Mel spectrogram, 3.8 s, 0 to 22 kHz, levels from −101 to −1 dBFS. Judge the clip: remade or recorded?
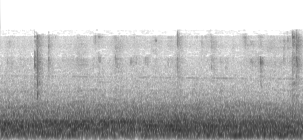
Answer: recorded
